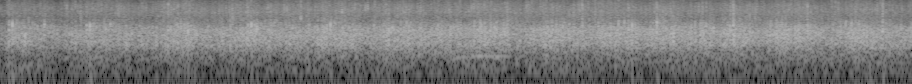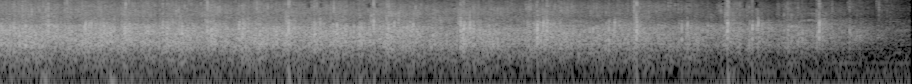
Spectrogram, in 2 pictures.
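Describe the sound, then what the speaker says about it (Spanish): A church congregation applauds steadily and loudly throughout, a dense wash of clapping from many hands that holds even for the whole stretch and thins slightly at the end. "Denle un aplauso a Cristo Jesús."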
